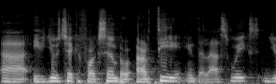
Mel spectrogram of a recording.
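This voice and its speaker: With a non-native accent, this man has a dark, mellow tone, a medium pitch, and fairly even intonation. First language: not English. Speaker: conference speaker on disinformation. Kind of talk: conference presentation. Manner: halting, many hesitations.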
